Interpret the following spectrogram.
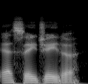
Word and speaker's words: sajda: Sajda, pronounced sajda, to place hands flat on the floor at shoulder width.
